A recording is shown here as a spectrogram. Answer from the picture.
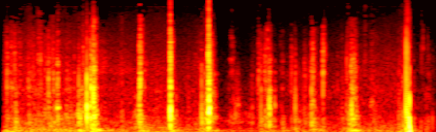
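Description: Handling noise from a handheld camera being fumbled with close to its microphone: a run of irregular clicks and knocks.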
